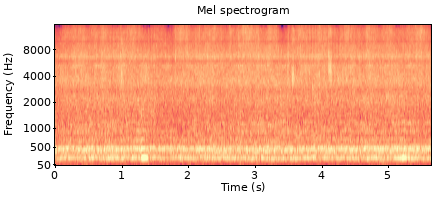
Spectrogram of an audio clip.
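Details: Even, massed drone from honey bees in the hive: a deep steady hum with a brighter layer on top, a couple of short louder bumps, no other sounds present.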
